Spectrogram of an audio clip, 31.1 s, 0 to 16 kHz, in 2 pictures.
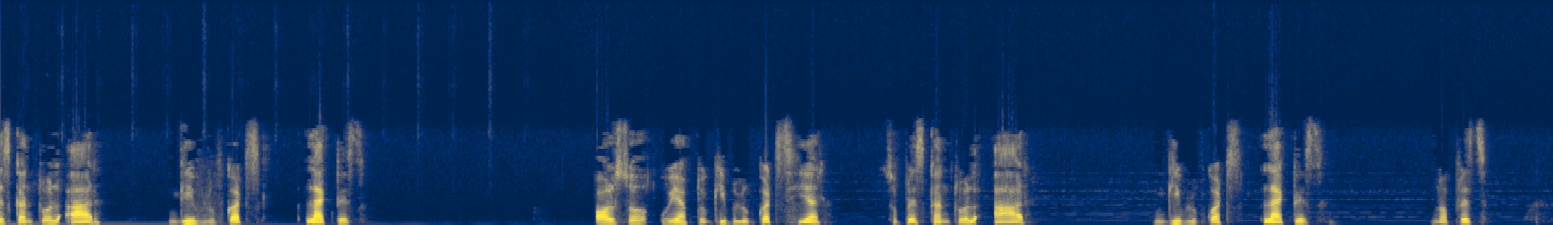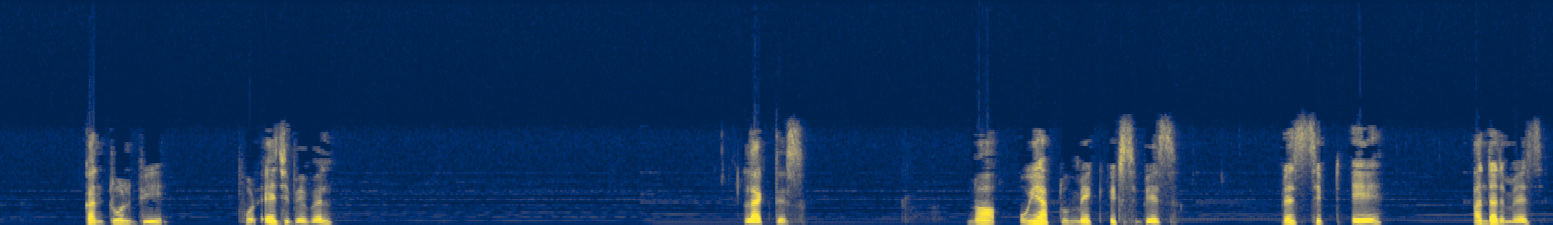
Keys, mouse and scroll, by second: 0.8 ctrl+r, 5.3 right click, 5.8 click, 5.9 right click, 6.0-10.5 drag, 10.2 ctrl+r, 10.5-12.1 right drag, 12.1-14.8 drag, 14.8-21.9 right drag, 16.8 ctrl+b, 21.9-22.9 drag, 22.9-24.7 middle drag, 24.5 KP_1, 24.7 shift+right drag, 25.0-25.9 shift+middle drag, 25.9-26.5 drag, 26.5 middle click, 26.6-28.1 drag, 27.6 KP_1, 28.9 shift+a, 29.4 middle drag, 29.6-30.5 drag.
